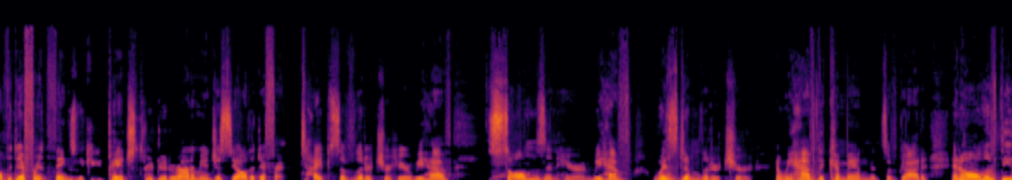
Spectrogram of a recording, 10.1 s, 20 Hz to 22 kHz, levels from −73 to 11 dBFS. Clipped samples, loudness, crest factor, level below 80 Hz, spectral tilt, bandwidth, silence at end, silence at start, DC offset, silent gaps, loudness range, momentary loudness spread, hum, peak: under 0.1%; -20 LUFS; 18 dB; -60 dBFS; -4 dB/octave; 19 kHz; 0 s; 0 s; under 0.1%; none; 2 LU; 10 LU; none; 0 dBFS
